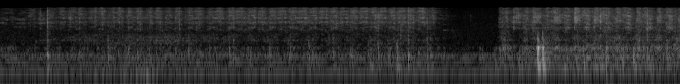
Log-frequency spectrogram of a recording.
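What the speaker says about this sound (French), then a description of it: "c'est là qu'il faut mélanger" Muffin batter with broccoli being stirred by hand in a bowl, a steady soft scraping and swishing that continues throughout, close and moderately loud, with a brief clatter near the end.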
